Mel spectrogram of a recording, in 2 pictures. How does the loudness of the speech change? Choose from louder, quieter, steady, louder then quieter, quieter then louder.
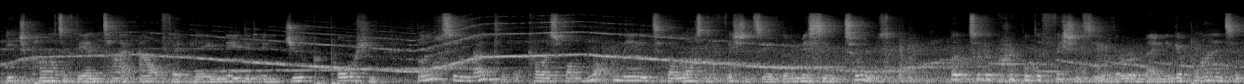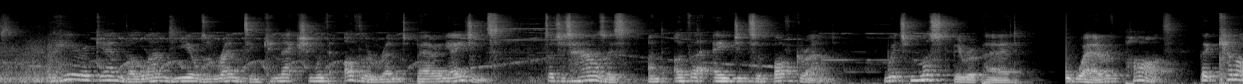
steady.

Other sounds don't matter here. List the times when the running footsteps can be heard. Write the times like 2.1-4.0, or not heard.
not heard.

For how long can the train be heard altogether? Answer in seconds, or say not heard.
13 s.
